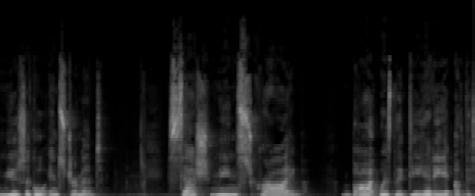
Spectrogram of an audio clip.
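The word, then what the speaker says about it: Bat: Nagamadi in pre-arr times was the spiritual center of bot which I represent as b a t for pronunciation and comparison to ball.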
